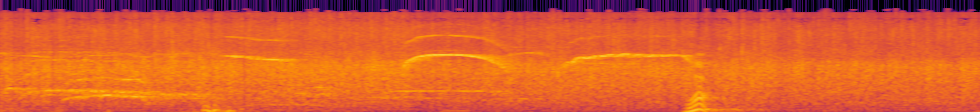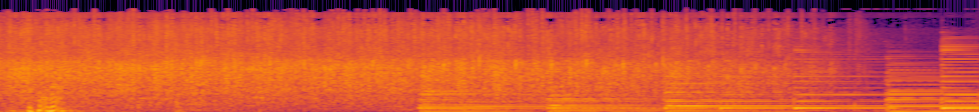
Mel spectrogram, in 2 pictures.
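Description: Concert audience applauding, with several rising-and-falling whistles from the crowd in the first few seconds. About fourteen seconds in, a piano starts playing quiet chords under the fading applause.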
